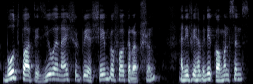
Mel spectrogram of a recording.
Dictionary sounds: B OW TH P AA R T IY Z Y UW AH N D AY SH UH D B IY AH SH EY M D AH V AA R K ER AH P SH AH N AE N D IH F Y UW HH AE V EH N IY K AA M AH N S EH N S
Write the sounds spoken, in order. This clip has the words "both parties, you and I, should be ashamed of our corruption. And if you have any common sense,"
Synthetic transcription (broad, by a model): B OW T P AA R T IY Z Y UW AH N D AY SH UH D B IY AH SH EY M D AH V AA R K ER AH P SH AH N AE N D IH F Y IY HH AE V EH N IY K AA M AH N S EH N S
